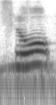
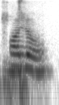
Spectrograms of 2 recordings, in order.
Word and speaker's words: follow: and because he sailed away sailed away like flow slow the flow is the thing that you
